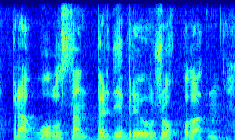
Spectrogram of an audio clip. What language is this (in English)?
Kazakh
